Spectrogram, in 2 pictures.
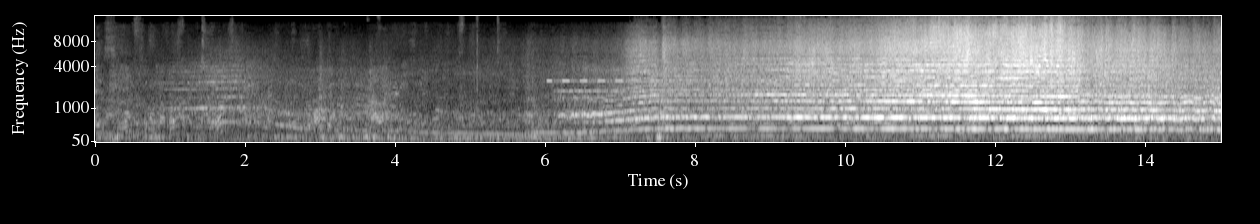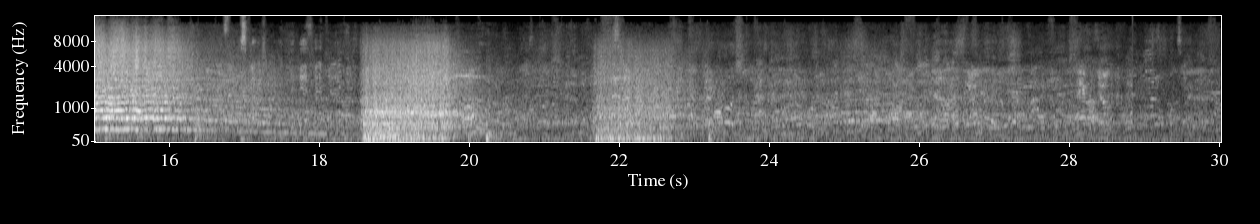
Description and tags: F1 BR 07 InBox Explota 1
Formula1 Brazil 2007 Race.
In-Box and Exploding engine.
Recorded at Grandstand B.Zoom4, lowgain
accelerating, car, engine, explosion, f1, field-recording, gear, h4, racing, revving, vroom, zoom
